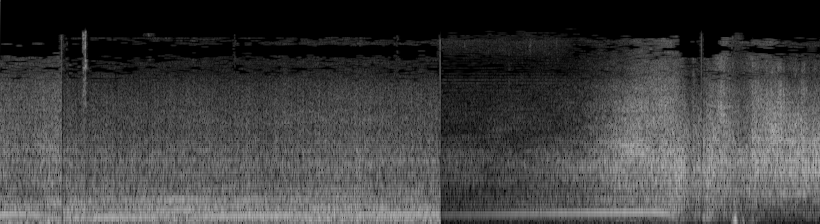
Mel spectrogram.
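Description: Volkswagen New Beetle engine heard from inside the cabin, its note dipping about half a second in as a gear is changed on the manual shifter, then holding steady. About three seconds in it cuts abruptly to the car heard from the roadside as it drives towards the microphone, growing louder, with its engine note dropping near the end.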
